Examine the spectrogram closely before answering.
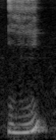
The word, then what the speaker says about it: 一: So the E need to change to E, the second tone. Why? Because before fourth tone, you need to read second tone. So let's read together. 一个, 一个.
